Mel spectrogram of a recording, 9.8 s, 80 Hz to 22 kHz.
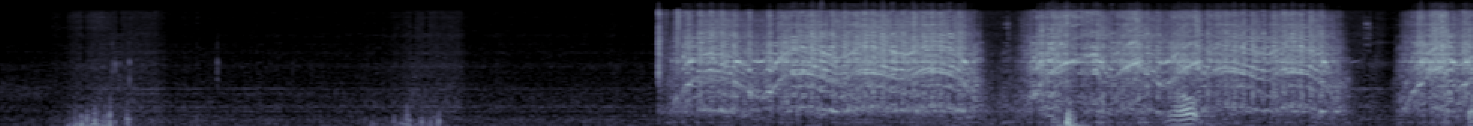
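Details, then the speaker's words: Swapped 2.4 4g64 engine in a 2003 Lancer Oz Rally, started by touching the starter with power while holding the throttle open; fires loud and ragged for seconds, sags, catches, then dies. Solenoid not wired, owner says fuel pressure regulator needed to keep it running. "there she is there she is all right so obviously I need my fuel pressure regulator to keep it running"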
